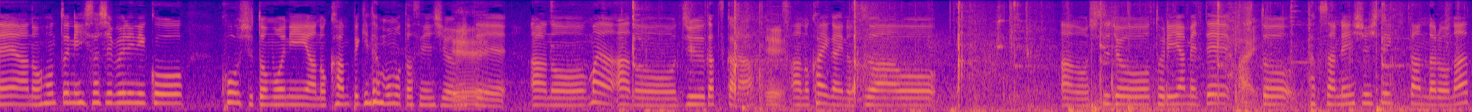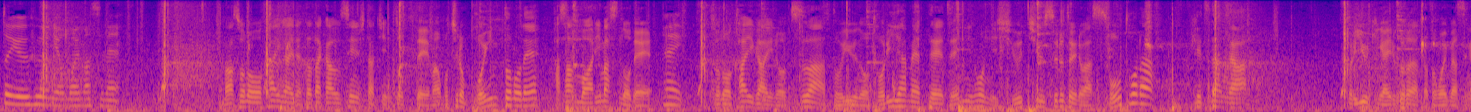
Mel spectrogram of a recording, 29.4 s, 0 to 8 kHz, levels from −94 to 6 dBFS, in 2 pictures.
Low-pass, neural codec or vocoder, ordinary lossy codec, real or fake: none; none; none; real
